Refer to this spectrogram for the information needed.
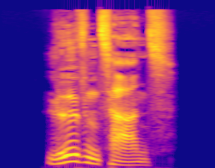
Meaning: genitive singular of Löwenzahn
- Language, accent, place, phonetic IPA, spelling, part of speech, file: German, Germany, Berlin, [ˈløːvn̩ˌt͡saːns], Löwenzahns, noun, De-Löwenzahns.ogg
